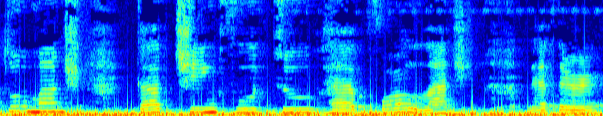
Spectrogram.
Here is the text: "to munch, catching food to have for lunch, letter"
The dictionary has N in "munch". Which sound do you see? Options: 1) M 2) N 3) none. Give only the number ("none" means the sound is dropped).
2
